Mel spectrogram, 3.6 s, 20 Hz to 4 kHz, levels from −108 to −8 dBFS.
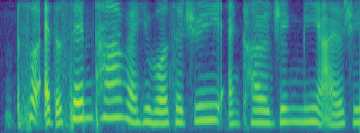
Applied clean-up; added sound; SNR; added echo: none; none; none; none.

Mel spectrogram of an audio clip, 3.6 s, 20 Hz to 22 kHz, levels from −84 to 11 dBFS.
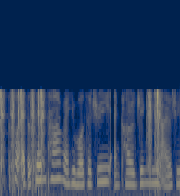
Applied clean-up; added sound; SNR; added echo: none; Camera; -2 dB; none.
